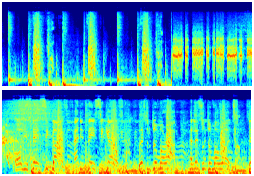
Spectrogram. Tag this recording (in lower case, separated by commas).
music, funk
